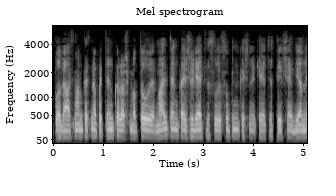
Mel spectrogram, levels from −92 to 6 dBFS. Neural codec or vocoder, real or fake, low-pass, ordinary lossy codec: codec, 24 kHz, 1 kbps, SNAC; fake; 5.4 kHz; MP3, 32 kbps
